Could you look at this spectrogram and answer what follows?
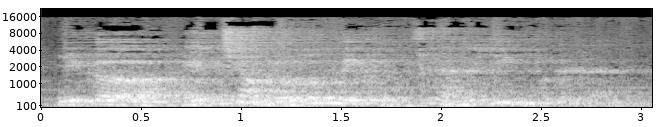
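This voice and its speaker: A man's voice: a little high, lively intonation, a little fast. A man playing a teenage schoolboy's puzzled inner thoughts, with reverb, as a radio drama monologue. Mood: pondering. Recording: distant, heavily echoing reverb with music.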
